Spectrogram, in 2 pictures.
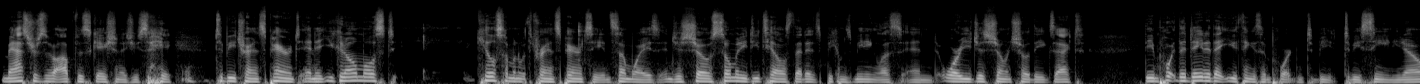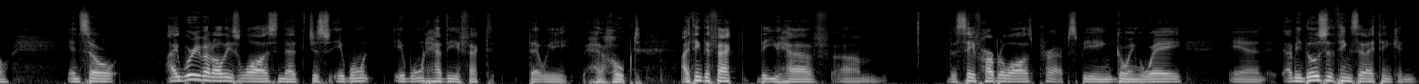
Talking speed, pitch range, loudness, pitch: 220 wpm, 115-145 Hz, -25 LUFS, 130 Hz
